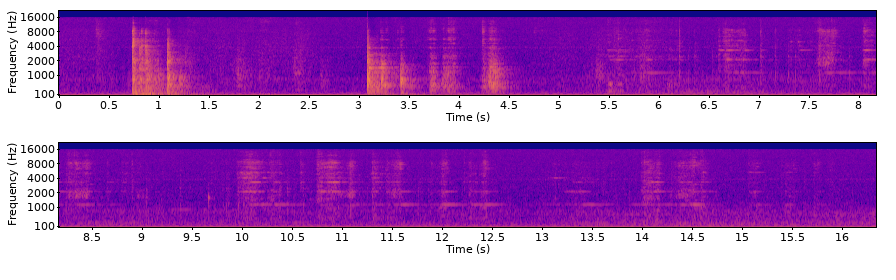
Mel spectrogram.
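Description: Cookware clattering: two loud bouts of metal knocking against a gas hob's grates, the second one about three seconds in. Softer scrapes and light clinks follow as a sticky caramel sugar mixture is spread in a baking pan with a spatula.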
